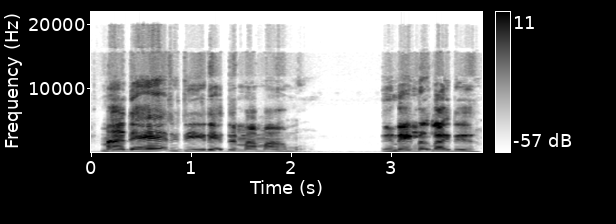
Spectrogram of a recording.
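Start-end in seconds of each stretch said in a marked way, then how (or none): 0.1-2.1 put-on higher childlike retelling; little girl's voice. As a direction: lightly voice the child. Child quoted telling on daddy.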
